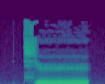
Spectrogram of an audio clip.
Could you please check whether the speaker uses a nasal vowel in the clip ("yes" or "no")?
no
